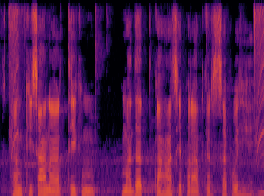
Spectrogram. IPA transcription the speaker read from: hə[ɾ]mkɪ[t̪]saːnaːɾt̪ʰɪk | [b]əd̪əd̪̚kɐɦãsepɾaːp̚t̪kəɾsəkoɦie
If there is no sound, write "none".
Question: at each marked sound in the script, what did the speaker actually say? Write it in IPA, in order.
none, none, m

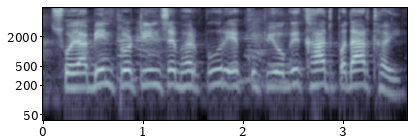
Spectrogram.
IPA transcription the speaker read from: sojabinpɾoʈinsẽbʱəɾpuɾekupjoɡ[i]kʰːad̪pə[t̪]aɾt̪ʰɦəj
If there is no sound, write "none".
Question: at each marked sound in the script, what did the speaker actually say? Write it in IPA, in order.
i, d̪

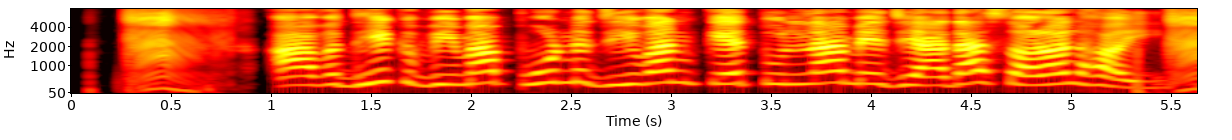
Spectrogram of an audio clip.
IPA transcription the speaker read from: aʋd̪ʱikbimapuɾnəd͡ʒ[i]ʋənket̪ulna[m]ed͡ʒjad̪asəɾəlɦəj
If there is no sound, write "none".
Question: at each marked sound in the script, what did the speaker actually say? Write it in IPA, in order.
i, m

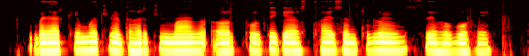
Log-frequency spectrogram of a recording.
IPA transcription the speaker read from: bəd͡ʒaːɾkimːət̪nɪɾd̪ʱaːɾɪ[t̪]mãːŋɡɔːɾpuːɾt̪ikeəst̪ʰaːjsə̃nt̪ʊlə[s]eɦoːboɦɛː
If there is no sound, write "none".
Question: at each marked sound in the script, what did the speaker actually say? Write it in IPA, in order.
t̪, s

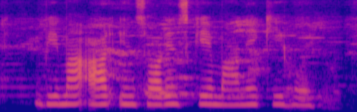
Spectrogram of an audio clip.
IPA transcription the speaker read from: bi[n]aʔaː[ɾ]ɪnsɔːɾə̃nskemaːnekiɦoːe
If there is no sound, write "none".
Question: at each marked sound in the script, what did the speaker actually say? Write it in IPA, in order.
m, ɾ

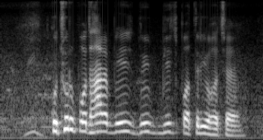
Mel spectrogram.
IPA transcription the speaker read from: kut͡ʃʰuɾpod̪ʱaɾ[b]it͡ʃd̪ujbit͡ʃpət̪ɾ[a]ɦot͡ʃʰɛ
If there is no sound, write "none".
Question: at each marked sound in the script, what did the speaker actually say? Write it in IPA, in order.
b, i

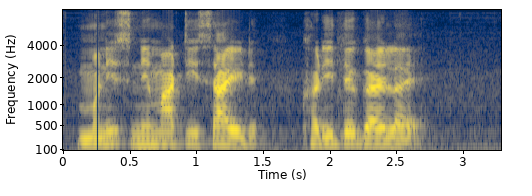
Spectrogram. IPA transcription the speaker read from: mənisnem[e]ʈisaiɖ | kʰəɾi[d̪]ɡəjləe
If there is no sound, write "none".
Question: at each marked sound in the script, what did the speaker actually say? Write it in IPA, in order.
a, d̪

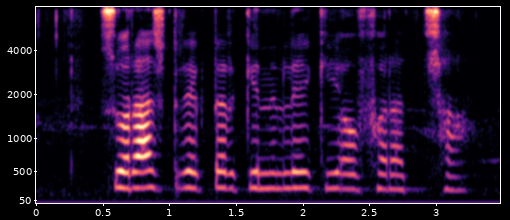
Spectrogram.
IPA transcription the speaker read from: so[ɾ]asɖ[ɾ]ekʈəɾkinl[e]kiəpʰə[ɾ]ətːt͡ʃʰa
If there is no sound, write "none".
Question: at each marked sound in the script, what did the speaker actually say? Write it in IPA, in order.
ɾ, ɾ, e, ɾ

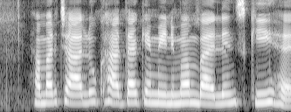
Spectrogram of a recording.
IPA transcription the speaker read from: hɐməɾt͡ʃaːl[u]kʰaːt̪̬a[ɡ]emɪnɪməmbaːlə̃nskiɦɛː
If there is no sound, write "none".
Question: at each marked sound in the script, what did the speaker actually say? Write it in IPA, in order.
u, k

